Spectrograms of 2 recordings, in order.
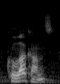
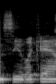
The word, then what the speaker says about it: coelacanth: say this fish called kulakans has been extinct for 66 billion look he's not a native English speaker so I'm going to give him a big pass on mispronouncing coelacan I actually did I'm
